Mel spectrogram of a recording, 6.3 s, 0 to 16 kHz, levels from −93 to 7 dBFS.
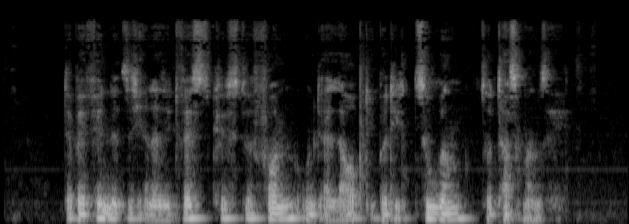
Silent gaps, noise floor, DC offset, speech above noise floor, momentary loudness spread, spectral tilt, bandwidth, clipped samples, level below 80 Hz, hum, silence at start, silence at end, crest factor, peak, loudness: none; -70 dBFS; under 0.1%; 42 dB; 8 LU; -7 dB/octave; 11.5 kHz; under 0.1%; -48 dBFS; none; 0.65 s; 0.75 s; 18 dB; -10 dBFS; -29 LUFS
